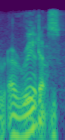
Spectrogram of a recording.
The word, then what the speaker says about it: reredos: is the picture of the how do you pronounce that again? A reredos.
